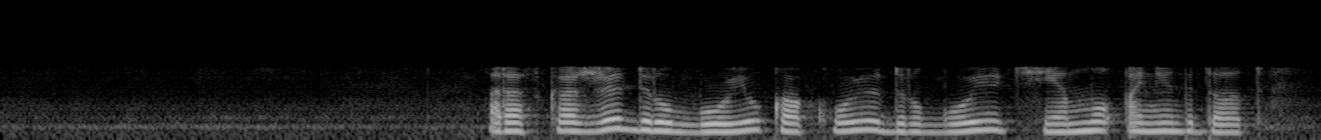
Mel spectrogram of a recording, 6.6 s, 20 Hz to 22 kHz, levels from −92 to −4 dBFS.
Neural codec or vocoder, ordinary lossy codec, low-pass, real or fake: codec, 16 kHz, 2 kbps, FunCodec, trained on LibriTTS, 25 frames a second; none; 3.6 kHz; fake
